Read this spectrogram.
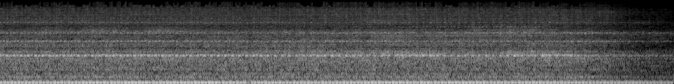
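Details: Car at idle with a steady, high, constant-pitch whistle from the gearbox-engine joint; pressing the clutch changes nothing, and raising revs almost silences it. Cause unidentified.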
